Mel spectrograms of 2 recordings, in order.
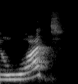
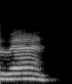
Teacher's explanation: होठों को गोल करके डब्ल्यू बोलते हैं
